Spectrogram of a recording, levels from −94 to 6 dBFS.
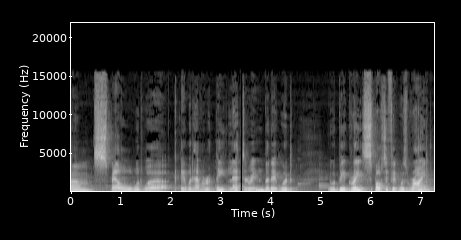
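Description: At 3.38 s the sound drops out for about 36 ms, ending at 3.41 s, with smeared edges before resuming where it left off. This is a gap at a join of encoded pieces: separately encoded sections were butted together untrimmed, leaving encoder delay and end padding as silence.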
